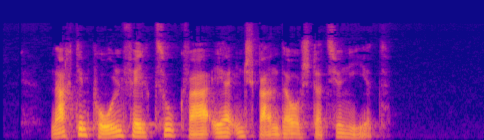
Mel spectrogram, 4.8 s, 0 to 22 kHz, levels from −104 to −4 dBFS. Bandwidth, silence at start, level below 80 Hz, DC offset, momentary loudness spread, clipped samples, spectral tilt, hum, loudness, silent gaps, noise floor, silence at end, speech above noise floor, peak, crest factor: 11.5 kHz; 0.5 s; -54 dBFS; under 0.1%; 10 LU; under 0.1%; -6.5 dB/octave; none; -25 LUFS; none; -80 dBFS; 1.15 s; 56 dB; -2 dBFS; 24 dB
